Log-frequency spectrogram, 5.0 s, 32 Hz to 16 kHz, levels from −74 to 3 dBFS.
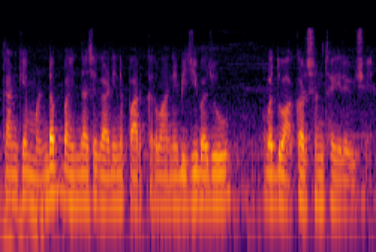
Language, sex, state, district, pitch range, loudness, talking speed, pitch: Gujarati, male, Gujarat, Valsad, 105-115 Hz, -20 LUFS, 190 wpm, 110 Hz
